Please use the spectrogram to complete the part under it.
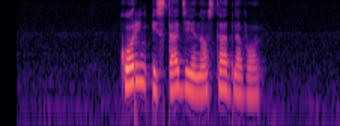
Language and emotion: Russian, neutral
